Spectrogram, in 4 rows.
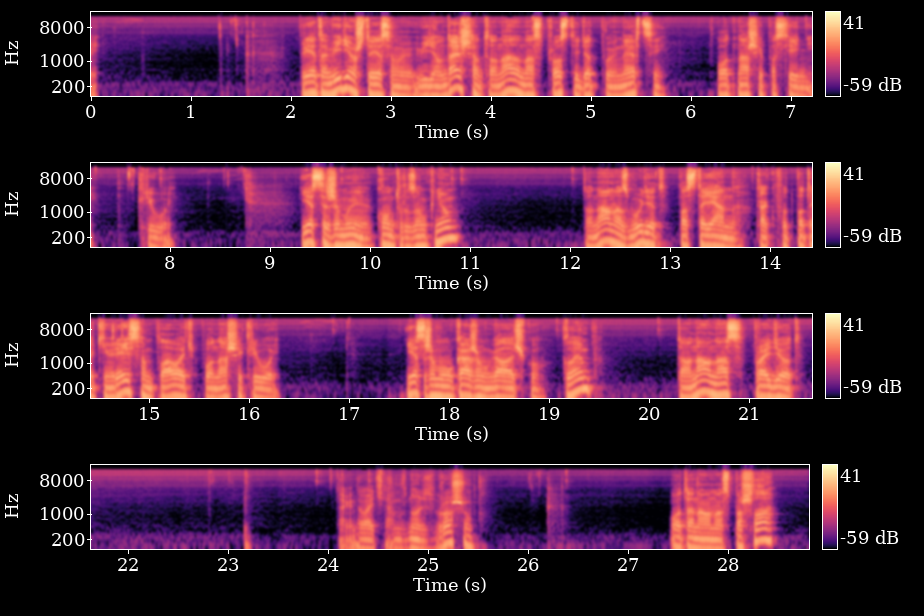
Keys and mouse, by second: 10.8-12.5 drag, 12.0 right click, 12.5-19.1 middle drag, 14.4-19.1 drag, 14.4-20.1 right drag, 20.1-28.8 middle drag.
